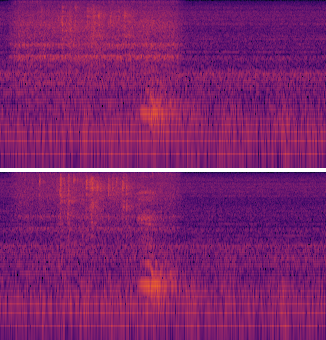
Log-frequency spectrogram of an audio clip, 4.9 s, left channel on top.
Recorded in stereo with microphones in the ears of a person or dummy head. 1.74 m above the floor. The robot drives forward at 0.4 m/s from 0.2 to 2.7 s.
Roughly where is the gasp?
Right.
